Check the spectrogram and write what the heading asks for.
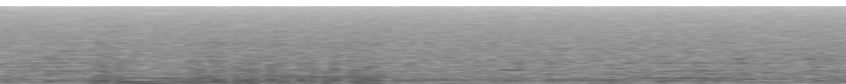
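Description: A faint low droning hum from an unidentified source, heard in two stretches of about a second and a half each, over steady background hiss.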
